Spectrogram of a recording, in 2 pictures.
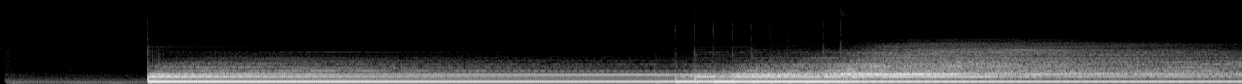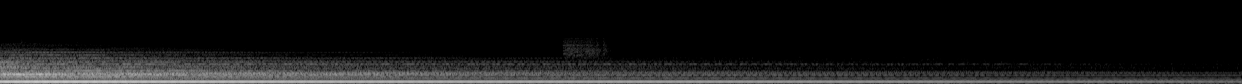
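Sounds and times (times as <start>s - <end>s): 
55cm wind gong: 1.5s - 19.0s.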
